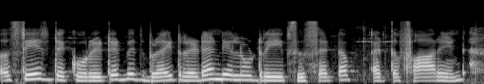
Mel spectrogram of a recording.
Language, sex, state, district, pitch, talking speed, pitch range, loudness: English, female, Gujarat, Valsad, 185 Hz, 175 wpm, 175-210 Hz, -13 LUFS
